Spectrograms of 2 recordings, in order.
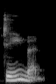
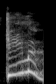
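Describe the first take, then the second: First: The word is said calmly, without aggression. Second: The word is said forcefully and insistently. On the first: "the voice was not aggressive the first time" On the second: "It got really insistent"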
